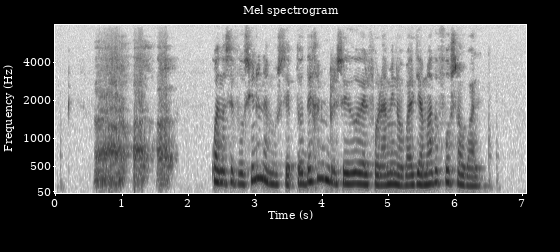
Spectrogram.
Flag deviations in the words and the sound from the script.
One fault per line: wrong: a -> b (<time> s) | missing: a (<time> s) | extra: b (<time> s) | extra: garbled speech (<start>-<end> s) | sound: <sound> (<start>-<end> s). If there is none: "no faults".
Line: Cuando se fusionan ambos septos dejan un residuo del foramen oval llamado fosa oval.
sound: laugh (0.6-1.9 s)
